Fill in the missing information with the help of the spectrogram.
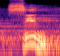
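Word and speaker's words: سين: Sin berarti bibir yang bawah ditarik, sin gigi yang belakang, gigi yang bawah kelihatan. Tetapi kalau yang shinnya ini sama-sama gigi atas dan bawah sama-sama kelihatan. Sin, shin, sin, shin, sin, shin, begitu.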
